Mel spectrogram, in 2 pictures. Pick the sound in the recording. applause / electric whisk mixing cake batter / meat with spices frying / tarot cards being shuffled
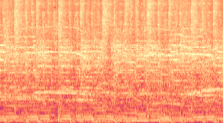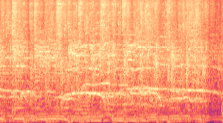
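applause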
